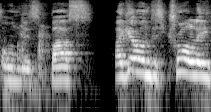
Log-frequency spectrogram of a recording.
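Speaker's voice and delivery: put-on clumsy English accent. Retelling how a man says it, the speaker tries an attempted english accent. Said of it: "he says it with an English accent".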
